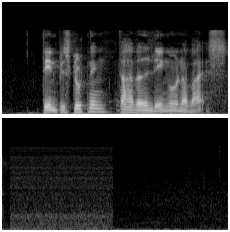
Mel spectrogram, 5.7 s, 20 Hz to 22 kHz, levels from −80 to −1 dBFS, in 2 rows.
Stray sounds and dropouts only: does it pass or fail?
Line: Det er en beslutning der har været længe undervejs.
pass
